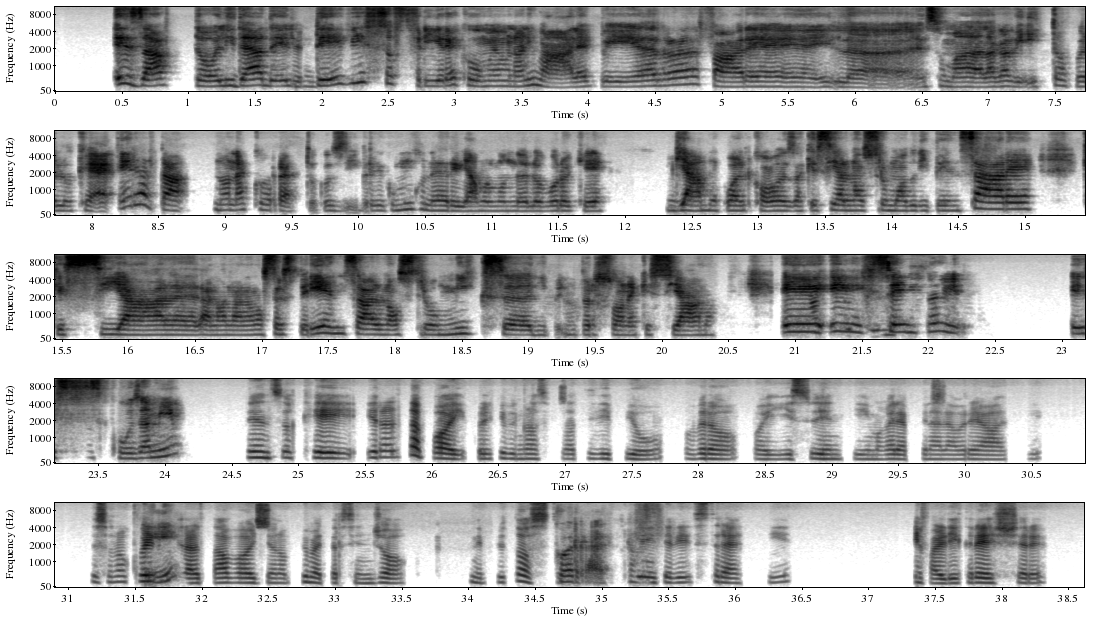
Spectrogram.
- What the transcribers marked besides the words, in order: background speech; distorted speech; unintelligible speech; mechanical hum; other background noise; tapping
- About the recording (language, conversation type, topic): Italian, unstructured, Come ti prepari per una negoziazione importante al lavoro?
